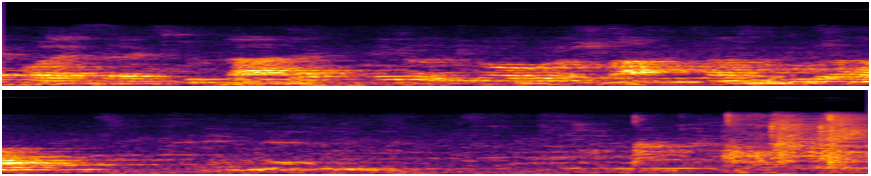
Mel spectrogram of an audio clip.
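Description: A man speaks into a microphone with animation, heard through loudspeakers.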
